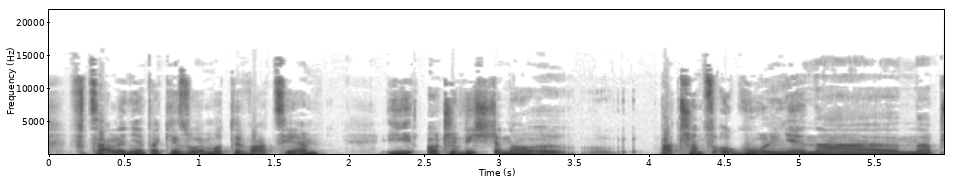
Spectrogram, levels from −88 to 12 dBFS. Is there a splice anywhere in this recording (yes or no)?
no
